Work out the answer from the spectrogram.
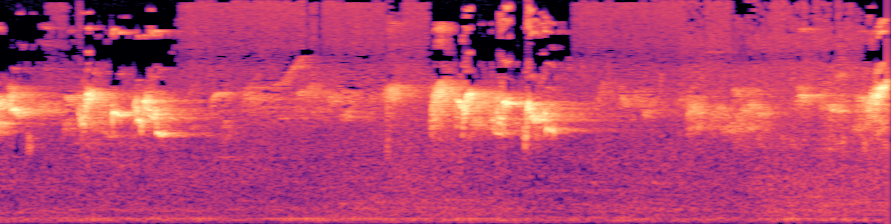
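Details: Red-whiskered bulbul singing: bright, warbled whistled phrases in short bursts, separated by pauses of about two seconds, over a steady low hum.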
